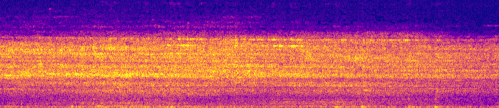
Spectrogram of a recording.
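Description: Locomotive-hauled electric passenger train passing over a level crossing: a steady rumble with irregular clacks and thumps as the wheels run over the track.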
